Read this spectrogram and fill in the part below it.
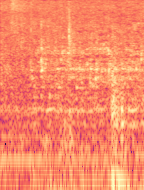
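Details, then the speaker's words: Miele washing machine after clearing a blocked black drain/vent tube near the coin trap with boiling water and a turkey baster: steady rush and gurgle of water over low pump hum, no straining; draining freely and fast, normal drain. "think it's yeah that's draining really good really fast so that's what it was that black tube was just full of junk"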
